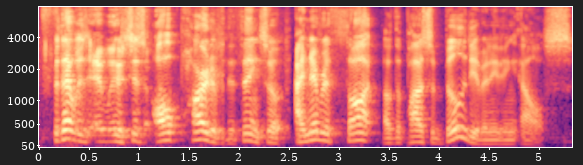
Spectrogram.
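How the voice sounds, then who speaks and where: A man with an American accent speaks at a moderate pace in a bright, sharp tone, his medium pitch swinging very widely and catching on vocal fry, in a very clean recording with a silent background. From US Northeast, western New York (Lockport). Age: 80s+. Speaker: priest. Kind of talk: interview conversation. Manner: reflective, conversational.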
